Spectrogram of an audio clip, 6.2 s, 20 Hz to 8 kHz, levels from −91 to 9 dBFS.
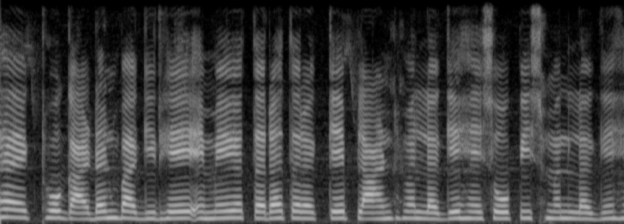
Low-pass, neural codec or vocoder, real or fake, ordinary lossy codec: none; none; real; none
